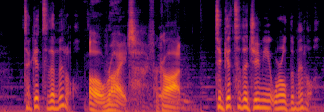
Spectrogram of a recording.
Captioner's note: none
